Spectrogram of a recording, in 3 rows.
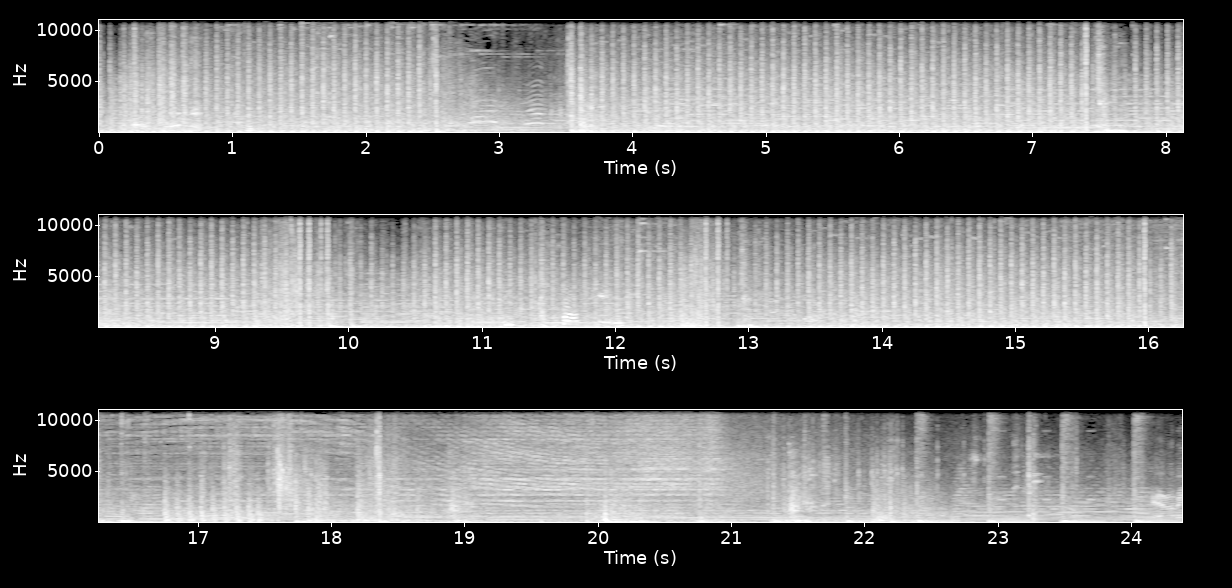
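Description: Rapid, sustained light machine gun fire in Call of Duty Modern Warfare 2019 on the Shoot House map. The bursts are loud and close and run almost continuously, with only a brief gap near the start.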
